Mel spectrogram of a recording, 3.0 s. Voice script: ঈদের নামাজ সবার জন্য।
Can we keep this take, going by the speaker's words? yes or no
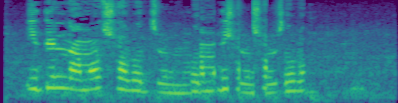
no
